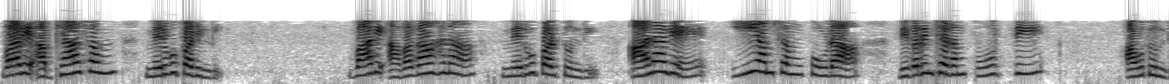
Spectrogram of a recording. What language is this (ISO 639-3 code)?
tel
